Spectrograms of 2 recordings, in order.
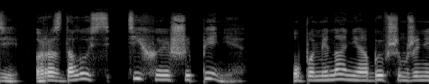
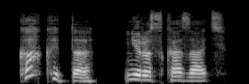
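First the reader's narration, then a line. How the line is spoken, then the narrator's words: Exclaiming mother. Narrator (Russian): воскликнула матушка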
